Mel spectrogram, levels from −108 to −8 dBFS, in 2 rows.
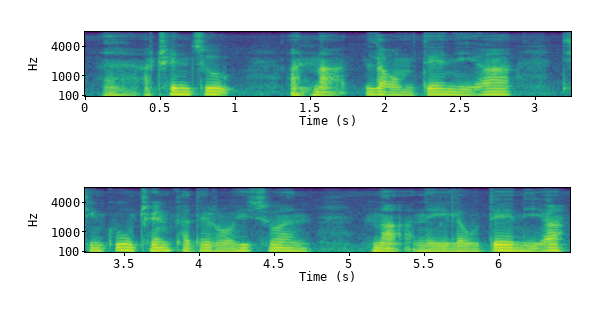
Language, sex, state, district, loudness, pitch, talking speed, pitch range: Mizo, male, Mizoram, Aizawl, -19 LUFS, 130 Hz, 205 wpm, 115-135 Hz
